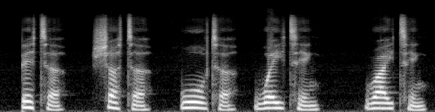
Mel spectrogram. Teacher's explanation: in British English T is usually pronounced quite clearly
